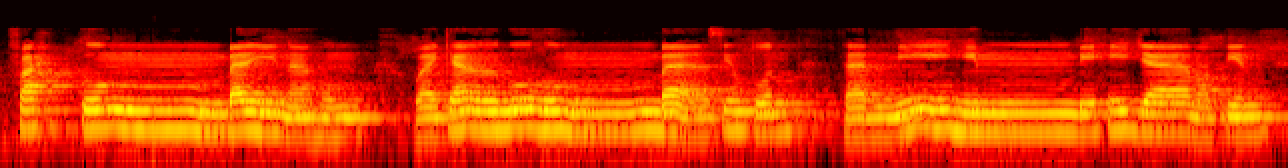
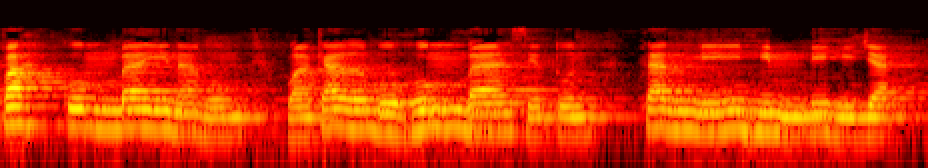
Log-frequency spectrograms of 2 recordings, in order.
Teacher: Dengan kata lain, menurut istilah ilmu tajwid, ikhfa artinya menyamarkan bacaan mim sukun saat bertemu dengan huruf ba. Hurufnya ingat hanya ada satu, yaitu ba saja. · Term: ikhfa syafawi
